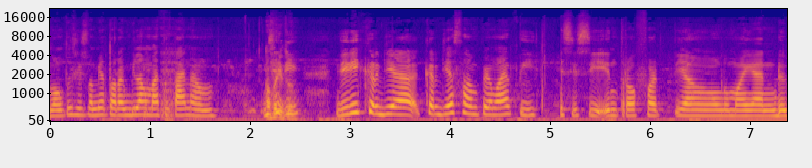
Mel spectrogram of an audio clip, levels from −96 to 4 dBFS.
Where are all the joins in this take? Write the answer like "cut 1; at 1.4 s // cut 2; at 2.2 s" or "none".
cut 1; at 5.3 s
